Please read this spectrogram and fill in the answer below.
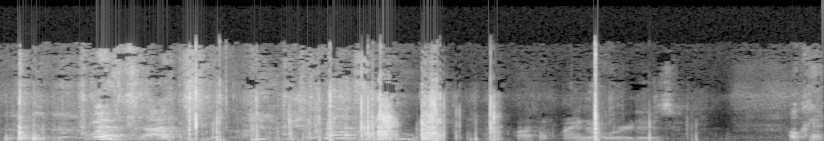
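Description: Children's voices with a few sharp knocks about halfway through, then the sound cuts out to dead silence for most of the last second.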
